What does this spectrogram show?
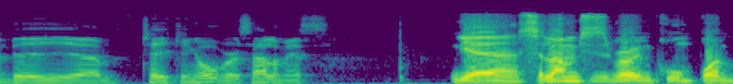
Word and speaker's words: Salamis: at the end, I Is that the guess. right way to pronounce it? Yeah, Salamis, yeah. Very Salamis. Yep. important city actually, yeah. Otherwise, As it sounds like the sausage.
